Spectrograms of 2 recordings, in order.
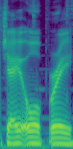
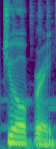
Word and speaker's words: J Aubrey: It's been really cool building public bonds with fantastic creators like Primink and Jay Aubrey, which is the only time I plan on pronouncing his name correctly. It will be Jawbury for eternity.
